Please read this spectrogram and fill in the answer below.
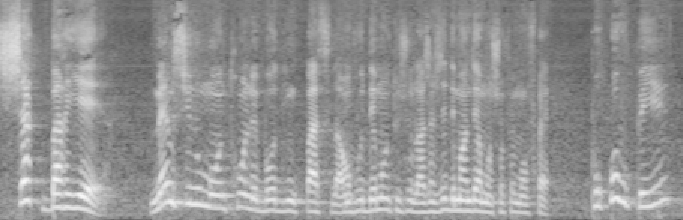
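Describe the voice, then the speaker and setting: A man's speech is moderately paced and lively in intonation. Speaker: diaspora businessman. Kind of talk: talk show interview. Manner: halting.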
